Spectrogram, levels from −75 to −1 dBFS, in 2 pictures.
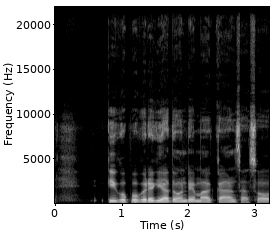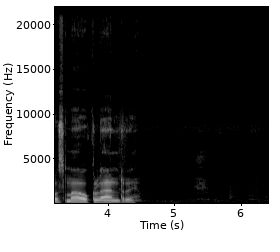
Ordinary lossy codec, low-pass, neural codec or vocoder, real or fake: none; none; none; real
